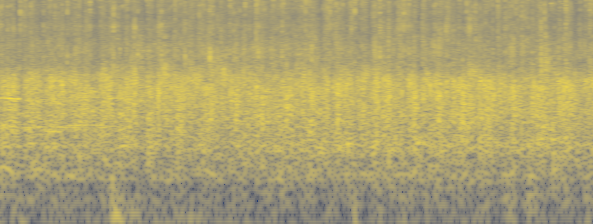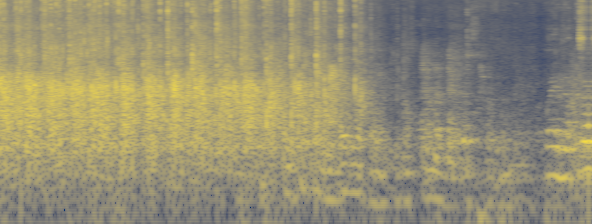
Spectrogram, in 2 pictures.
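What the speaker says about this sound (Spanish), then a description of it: "un gran aplauso para Jacinto" A lecture audience applauds at a talk on cacao's origin and domestication in Mesoamerica, a thick, sustained round of clapping lasting about nine seconds before it thins and fades out, with some voices near the end.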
